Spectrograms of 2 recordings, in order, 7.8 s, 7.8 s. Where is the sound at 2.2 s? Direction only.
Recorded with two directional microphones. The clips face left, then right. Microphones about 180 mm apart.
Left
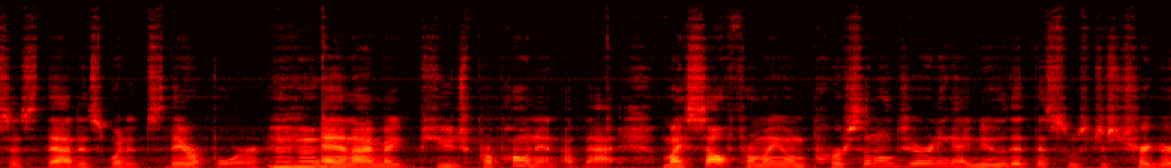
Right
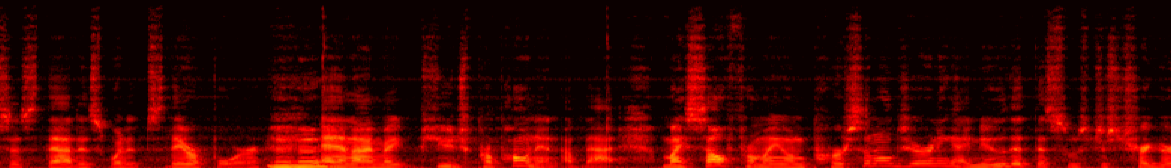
30° left (ahead or behind).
